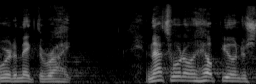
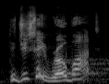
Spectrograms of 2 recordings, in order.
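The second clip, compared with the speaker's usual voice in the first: put-on "robot" in own accent, rising in doubt; mildly incredulous question; puzzled query; 3 semitones higher than usual. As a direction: check that you heard "robot" right. Checks the odd word, own accent.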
